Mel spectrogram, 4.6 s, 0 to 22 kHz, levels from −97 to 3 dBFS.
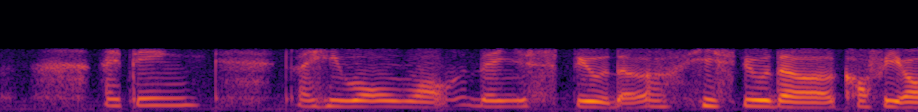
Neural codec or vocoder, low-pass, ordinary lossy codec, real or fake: none; 3.6 kHz; none; real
